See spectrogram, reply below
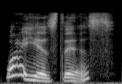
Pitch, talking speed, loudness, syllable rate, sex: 235 Hz, 145 wpm, -16 LUFS, 2.9 syllables/s, female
